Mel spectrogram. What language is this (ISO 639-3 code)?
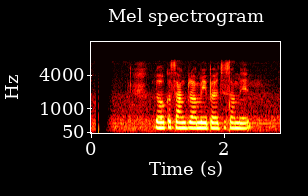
sin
